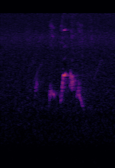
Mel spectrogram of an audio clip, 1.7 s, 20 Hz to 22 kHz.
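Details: Decoy red-whiskered bulbul singing to lure wild birds into a trap in Hòa Bình, Vietnam, on 14 January 2021; one short burst of bright, warbling whistled notes jumping up and down, over quiet background hiss.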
